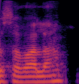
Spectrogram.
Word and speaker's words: Zavala: hear me yes oh I want to start by saying my name my name is Savala I'm a paraprofessional I'm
